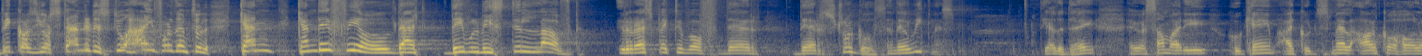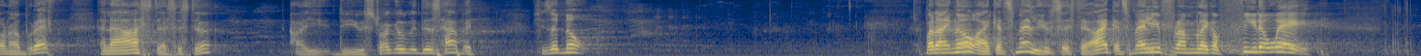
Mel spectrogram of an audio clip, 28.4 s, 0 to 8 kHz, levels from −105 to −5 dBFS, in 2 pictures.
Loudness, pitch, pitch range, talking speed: -28 LUFS, 175 Hz, 140-215 Hz, 160 wpm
